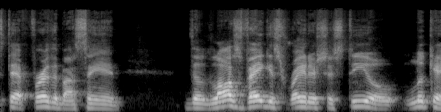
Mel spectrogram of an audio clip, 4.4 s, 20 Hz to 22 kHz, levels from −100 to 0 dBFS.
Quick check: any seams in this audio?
no; 0 cuts

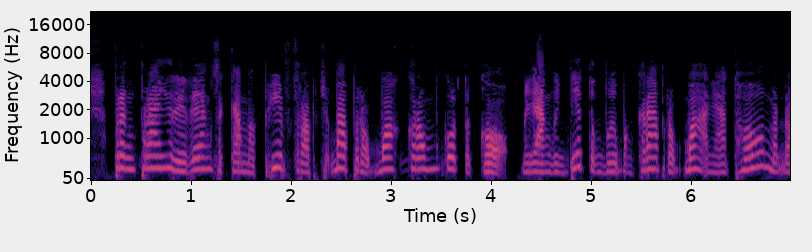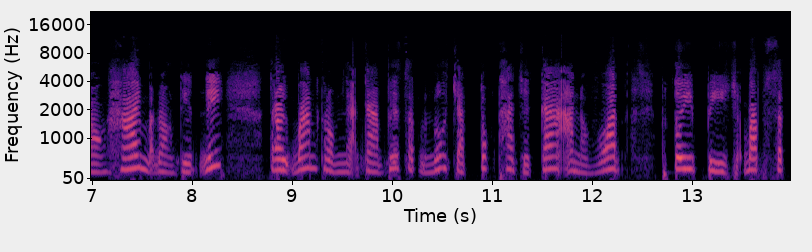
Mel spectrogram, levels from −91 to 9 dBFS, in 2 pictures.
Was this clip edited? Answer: yes; 1 cut; at 4.2 s

